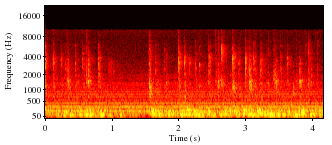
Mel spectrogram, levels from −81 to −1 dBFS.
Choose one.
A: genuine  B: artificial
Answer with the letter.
A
